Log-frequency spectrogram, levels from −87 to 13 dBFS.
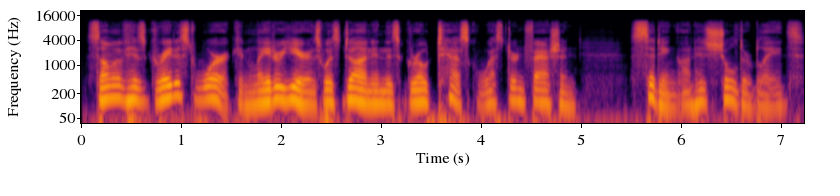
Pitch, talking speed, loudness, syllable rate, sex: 120 Hz, 160 wpm, -17 LUFS, 4.4 syllables/s, male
